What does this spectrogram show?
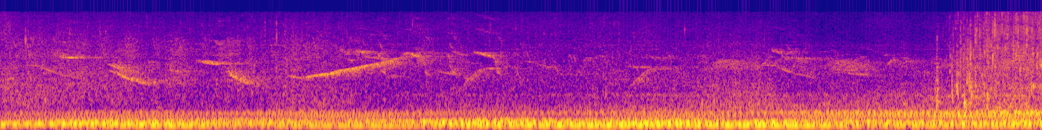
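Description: Birds chirping, a scatter of short calls sliding up and down in pitch, over a low steady drone.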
